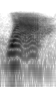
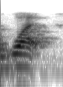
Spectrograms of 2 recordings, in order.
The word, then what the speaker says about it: what: read it as wat, I might read the other one as was, maybe I would read that word as yow, and the last word, because E typically makes I say a long I sound, I would read that as guive. But we know that those words are what, was, you, and give.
